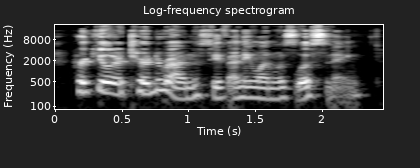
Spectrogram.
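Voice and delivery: ordinary delivery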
